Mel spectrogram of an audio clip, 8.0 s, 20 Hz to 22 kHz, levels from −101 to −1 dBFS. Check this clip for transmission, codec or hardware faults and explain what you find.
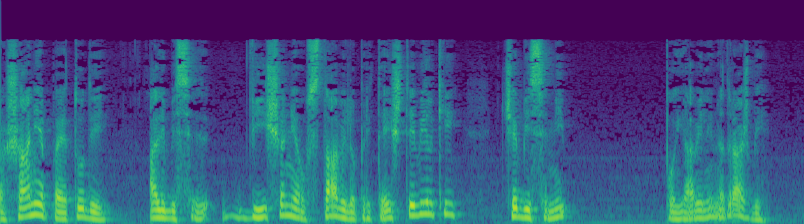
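There's one codec problem, present from start to finish. Throughout the speech there's a hissy, grainy top end with roughened tones and smeared consonant attacks. That's likely Vorbis compression at a low bitrate, around 33 kbps, where the treble gets quantised so coarsely it turns into noise.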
